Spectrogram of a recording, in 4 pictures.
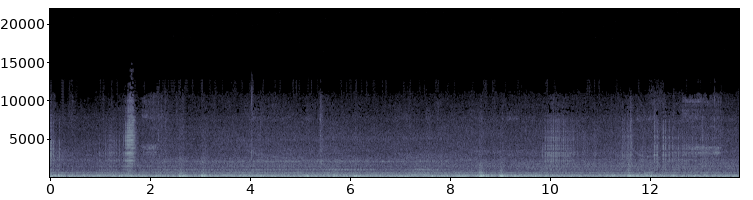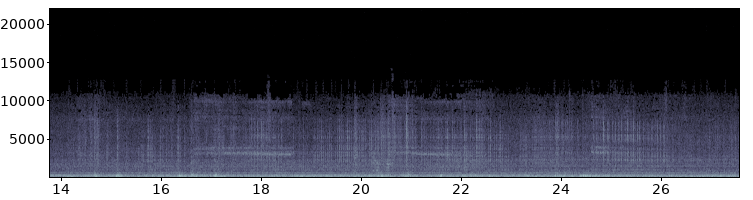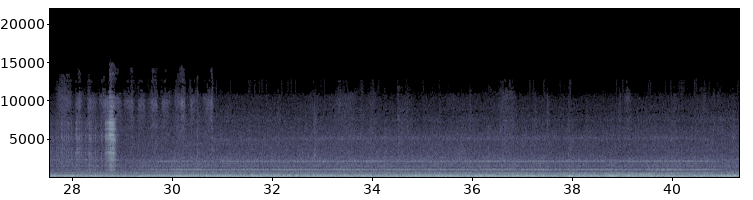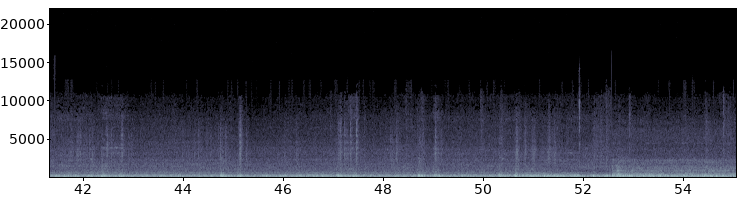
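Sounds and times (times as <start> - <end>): train rumbling at speed: 0.0 - 55.0
faint steady whine: 50.3 - 55.0.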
